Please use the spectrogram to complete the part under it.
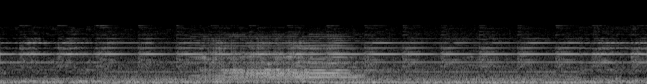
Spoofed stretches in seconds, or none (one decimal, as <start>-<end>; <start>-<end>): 0.0-1.0; 2.0-3.1; 5.8-6.5

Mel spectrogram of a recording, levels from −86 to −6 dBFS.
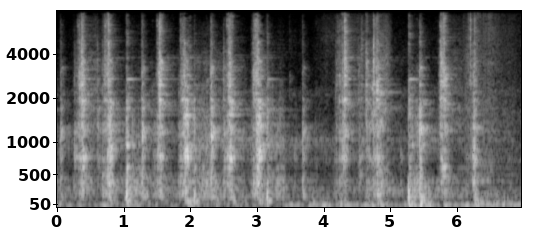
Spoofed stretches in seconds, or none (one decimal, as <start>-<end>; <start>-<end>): none

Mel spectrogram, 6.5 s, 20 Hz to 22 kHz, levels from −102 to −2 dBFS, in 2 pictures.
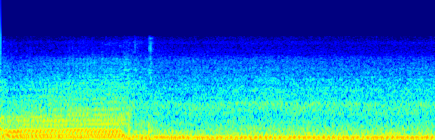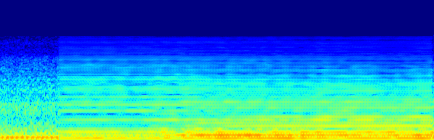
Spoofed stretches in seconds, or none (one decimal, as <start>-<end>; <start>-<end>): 3.7-6.5

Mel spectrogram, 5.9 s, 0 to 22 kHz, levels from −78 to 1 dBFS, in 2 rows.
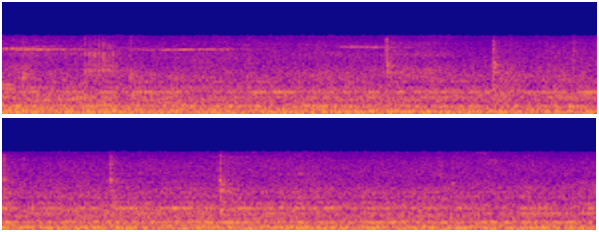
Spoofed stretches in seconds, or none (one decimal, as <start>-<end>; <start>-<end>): none

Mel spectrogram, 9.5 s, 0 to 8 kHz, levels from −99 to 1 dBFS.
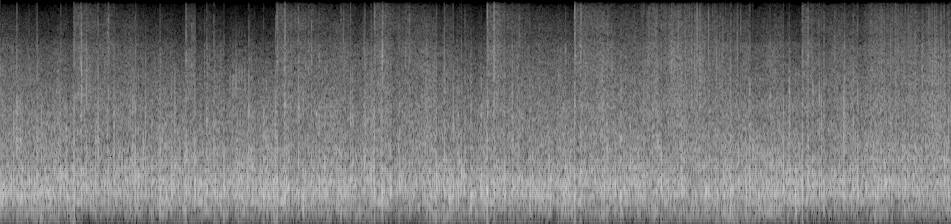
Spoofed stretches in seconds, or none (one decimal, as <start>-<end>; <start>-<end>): none

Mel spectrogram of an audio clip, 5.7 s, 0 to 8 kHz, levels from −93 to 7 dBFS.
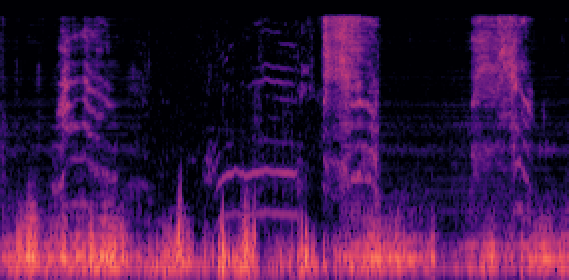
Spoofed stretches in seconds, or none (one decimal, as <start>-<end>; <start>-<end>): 0.0-1.4; 3.4-5.7

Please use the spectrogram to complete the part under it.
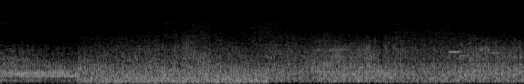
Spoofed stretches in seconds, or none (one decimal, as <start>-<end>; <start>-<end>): none

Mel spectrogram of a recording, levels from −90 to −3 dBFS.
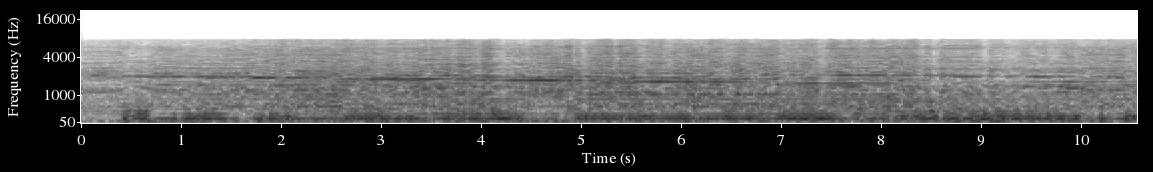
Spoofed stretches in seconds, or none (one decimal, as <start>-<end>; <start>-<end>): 0.0-10.6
